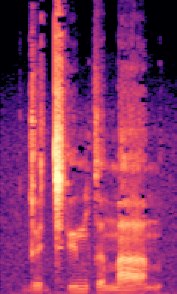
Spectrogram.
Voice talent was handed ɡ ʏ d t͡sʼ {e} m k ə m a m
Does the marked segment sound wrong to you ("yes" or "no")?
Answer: yes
